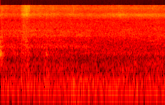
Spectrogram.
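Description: Steady low background noise with a faint low hum, even throughout; the soil being dropped into the hole makes no distinct sound.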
